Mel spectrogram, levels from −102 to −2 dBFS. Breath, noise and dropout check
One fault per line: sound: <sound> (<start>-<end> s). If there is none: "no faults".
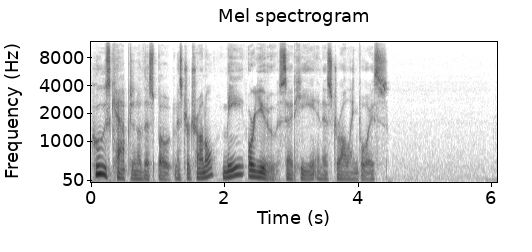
no faults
